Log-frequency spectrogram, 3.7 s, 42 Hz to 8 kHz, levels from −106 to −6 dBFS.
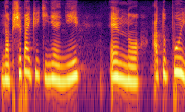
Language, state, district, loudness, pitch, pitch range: Sumi, Nagaland, Kohima, -15 LUFS, 220 Hz, 195-250 Hz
